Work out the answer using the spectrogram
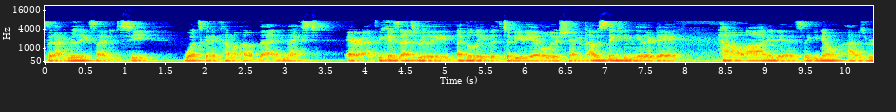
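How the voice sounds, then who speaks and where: A man's voice: on the low side, warm tone, reverberant, muffled recording. A man from Hawaii hosting a podcast, talking loosely in casual chat with many fillers and restarts. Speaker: podcast host.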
